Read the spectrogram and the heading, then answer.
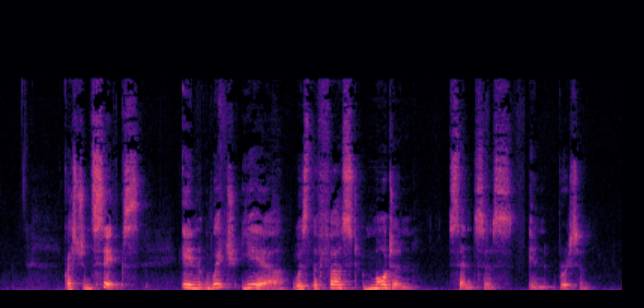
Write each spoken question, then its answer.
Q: In which year was the first modern census in Britain?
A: 1841.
